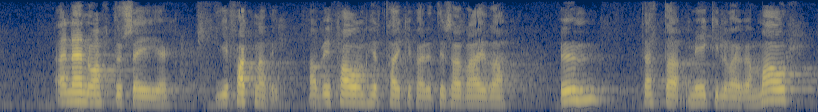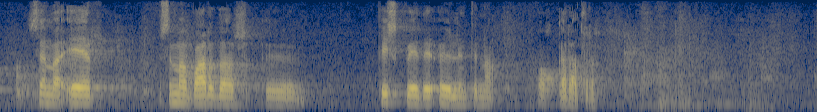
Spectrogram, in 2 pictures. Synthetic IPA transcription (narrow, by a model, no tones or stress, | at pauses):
ɛ̰nɛnːʏaft̪ʏɾ̥seːjɪjɛɣjɛfaknaðɪ̰ | aðvɪðfaːwʏmçɛɾ̥t̪ʰaːjcɪfajɾɪt̪ʰɪlsaðraːjða | ʏm | θɛht̪amɪːcɪlvaːjɣamaːwɾ̥sɛma̰ʔɛɾsɛmavaɾðaɾ̥ | fɪskvɪːðɪʔœːɥlɪnt̪ɪnːa̰ɔhkaɾa̰t̪ɾa̰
